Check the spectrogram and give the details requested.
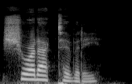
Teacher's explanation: the words short and activity also kind of flow into each other.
